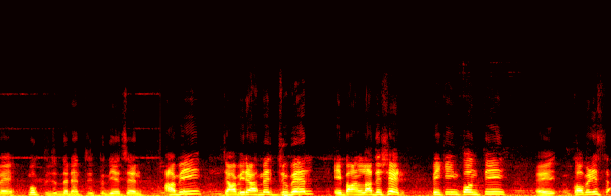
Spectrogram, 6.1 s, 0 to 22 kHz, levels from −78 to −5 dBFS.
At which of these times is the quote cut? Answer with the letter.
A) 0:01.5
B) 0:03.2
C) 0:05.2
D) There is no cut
A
